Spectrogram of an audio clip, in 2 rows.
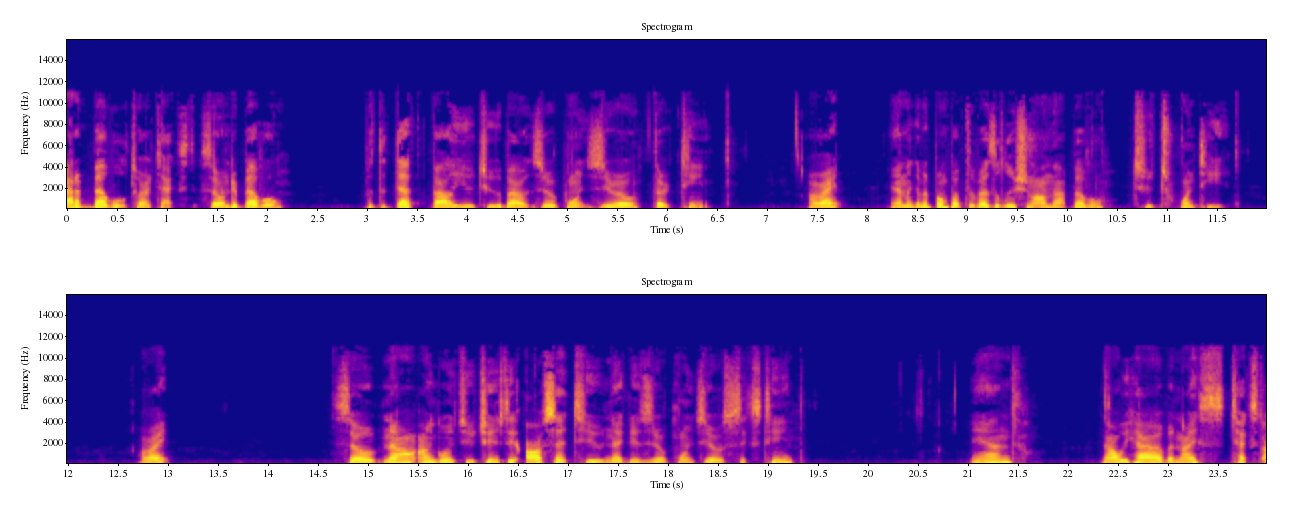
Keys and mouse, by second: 12.3 click, 13.4-15.3 middle drag, 17.0-18.8 middle drag, 21.7-23.4 middle drag.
